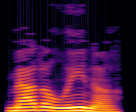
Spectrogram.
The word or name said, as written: Madelina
